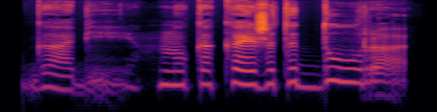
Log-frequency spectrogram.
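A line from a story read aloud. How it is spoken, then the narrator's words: Groan. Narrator (Russian): простонала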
